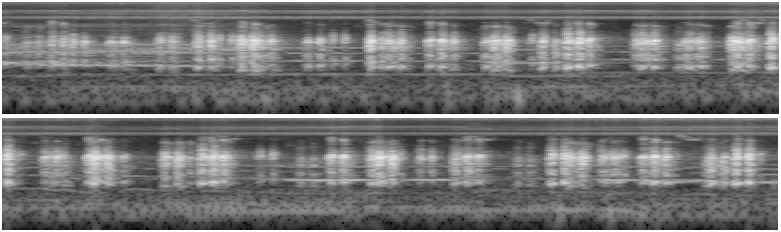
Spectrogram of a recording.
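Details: Night chorus of large frogs outdoors, meant for soothing children to sleep; rapid rattling croaks repeated in short bursts, many callers overlapping, a faint low hum and steady high background whine.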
